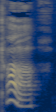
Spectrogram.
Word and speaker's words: car: So the Siman Daf Chafalov is a car pronounced ka by people from Boston.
